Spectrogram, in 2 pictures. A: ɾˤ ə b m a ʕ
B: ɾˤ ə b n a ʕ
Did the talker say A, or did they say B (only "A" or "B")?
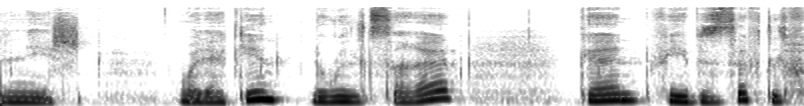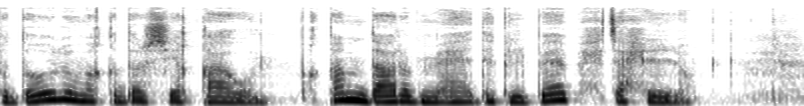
A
